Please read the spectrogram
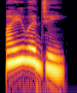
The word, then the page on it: ಐವಜು: aivaju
